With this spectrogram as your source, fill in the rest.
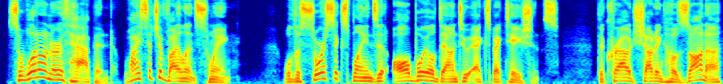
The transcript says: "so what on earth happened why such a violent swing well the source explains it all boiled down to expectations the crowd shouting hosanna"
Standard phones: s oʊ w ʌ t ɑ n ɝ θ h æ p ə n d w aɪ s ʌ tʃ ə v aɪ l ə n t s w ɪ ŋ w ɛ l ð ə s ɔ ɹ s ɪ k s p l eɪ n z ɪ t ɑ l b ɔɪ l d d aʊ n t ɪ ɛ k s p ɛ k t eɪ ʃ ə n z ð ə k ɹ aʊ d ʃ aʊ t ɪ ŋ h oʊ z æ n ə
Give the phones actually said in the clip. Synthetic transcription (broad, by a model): s oʊ w ʌ t n ɝ θ h æ p ə n d w aɪ s ʌ tʃ ə v aɪ l ə n t s w ɪ ŋ w ɛ l ð ə s ɔ ɹ s ɪ k s p l eɪ n z ɪ t ɑ l b ɔɪ l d d aʊ n t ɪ ɛ k s p ɛ k t eɪ ʃ ə n z ð ə k ɹ aʊ d ʃ aʊ t ɪ ŋ h oʊ z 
